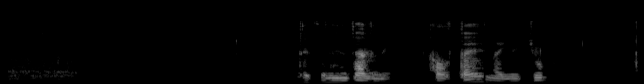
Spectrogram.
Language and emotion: Russian, neutral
